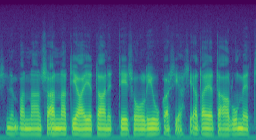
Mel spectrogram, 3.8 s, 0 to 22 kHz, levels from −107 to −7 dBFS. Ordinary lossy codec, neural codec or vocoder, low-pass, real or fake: none; none; 19.8 kHz; real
